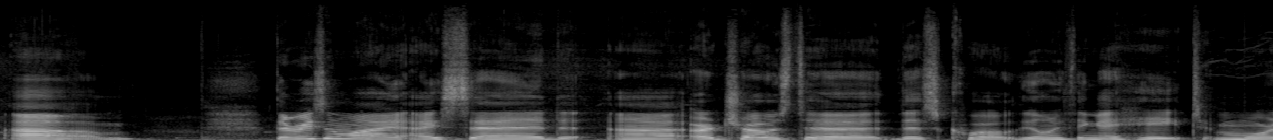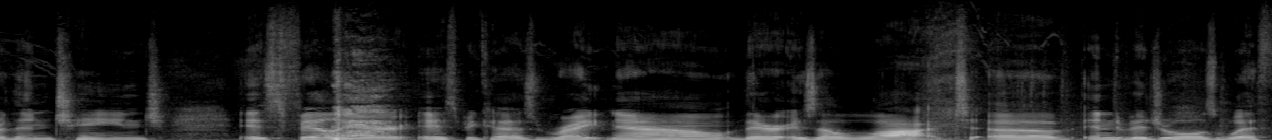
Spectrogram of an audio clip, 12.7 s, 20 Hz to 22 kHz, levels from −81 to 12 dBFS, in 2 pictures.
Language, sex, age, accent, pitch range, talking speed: English, female, 20-39, American, 195-235 Hz, 155 wpm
